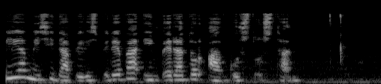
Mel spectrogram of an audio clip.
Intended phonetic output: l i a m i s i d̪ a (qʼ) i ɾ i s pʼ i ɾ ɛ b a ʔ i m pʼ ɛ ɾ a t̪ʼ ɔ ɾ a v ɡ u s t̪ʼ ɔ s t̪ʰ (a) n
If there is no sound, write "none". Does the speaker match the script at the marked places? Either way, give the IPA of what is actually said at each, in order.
pʼ, a

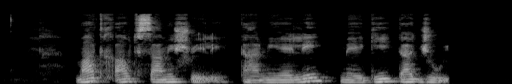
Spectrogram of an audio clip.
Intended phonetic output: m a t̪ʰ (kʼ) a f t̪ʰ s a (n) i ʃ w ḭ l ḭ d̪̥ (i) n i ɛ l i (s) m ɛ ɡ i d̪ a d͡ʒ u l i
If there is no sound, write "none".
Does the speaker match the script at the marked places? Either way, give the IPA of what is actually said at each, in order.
qʼ, m, a, none

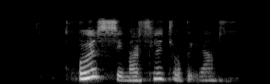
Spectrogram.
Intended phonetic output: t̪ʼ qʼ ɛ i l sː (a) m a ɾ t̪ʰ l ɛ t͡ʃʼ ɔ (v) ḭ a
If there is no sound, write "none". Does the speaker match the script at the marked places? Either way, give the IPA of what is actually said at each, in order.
i, b

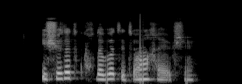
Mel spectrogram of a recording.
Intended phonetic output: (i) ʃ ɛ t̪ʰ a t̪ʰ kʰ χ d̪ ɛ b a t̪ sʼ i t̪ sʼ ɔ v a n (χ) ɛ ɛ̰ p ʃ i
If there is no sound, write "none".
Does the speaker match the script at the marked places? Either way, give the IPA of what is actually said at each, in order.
i, χ

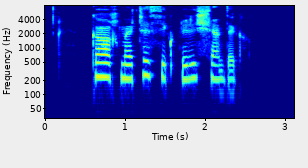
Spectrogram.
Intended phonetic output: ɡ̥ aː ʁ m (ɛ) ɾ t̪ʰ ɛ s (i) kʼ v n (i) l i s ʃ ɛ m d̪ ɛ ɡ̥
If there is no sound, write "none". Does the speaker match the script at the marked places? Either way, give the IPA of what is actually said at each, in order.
ɛ, i, i

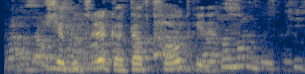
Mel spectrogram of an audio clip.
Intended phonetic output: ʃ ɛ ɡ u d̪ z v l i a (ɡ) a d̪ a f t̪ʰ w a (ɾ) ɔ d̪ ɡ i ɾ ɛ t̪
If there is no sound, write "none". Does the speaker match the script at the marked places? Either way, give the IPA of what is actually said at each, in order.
ɡ, none

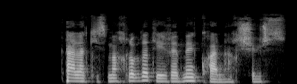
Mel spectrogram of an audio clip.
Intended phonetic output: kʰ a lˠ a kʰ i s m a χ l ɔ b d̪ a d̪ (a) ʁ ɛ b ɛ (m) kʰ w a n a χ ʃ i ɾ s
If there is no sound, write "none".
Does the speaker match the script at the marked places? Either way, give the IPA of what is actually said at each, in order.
i, n

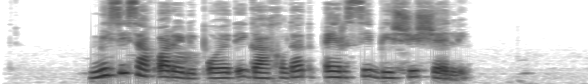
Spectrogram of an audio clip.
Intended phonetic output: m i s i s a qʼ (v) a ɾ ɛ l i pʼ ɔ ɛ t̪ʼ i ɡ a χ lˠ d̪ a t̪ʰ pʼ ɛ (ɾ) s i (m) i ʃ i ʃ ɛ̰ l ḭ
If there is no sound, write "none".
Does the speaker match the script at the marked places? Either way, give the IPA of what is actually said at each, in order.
w, ɾ, b

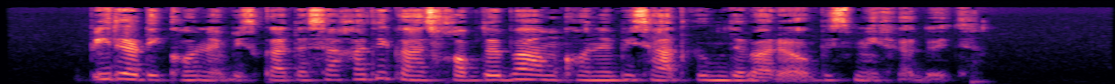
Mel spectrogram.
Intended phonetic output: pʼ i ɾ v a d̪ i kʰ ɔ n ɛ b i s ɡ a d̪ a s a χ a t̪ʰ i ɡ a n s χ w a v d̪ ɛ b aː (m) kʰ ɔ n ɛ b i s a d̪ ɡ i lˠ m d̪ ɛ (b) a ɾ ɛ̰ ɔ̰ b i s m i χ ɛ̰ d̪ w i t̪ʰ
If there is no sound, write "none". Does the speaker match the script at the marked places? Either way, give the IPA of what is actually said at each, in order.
m, v

